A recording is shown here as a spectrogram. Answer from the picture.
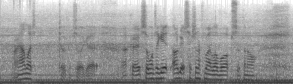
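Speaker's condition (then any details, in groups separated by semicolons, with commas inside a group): No condition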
